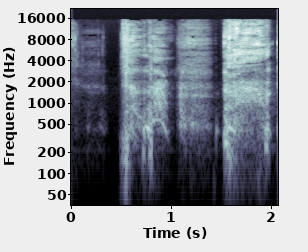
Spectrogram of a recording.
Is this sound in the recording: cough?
yes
